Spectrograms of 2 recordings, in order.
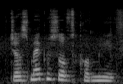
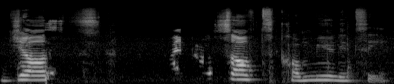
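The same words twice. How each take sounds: First: It is said quickly. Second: It is said slowly and clearly.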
